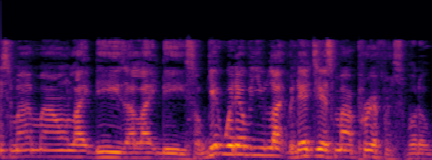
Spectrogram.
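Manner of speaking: usual speaking voice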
